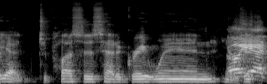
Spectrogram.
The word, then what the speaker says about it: du Plessis: Duplessis had a great win. Duplessis.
